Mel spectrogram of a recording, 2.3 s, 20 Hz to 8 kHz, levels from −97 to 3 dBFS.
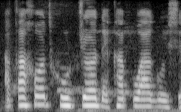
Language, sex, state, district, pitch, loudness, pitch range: Assamese, female, Assam, Kamrup Metropolitan, 195 Hz, -16 LUFS, 180-210 Hz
